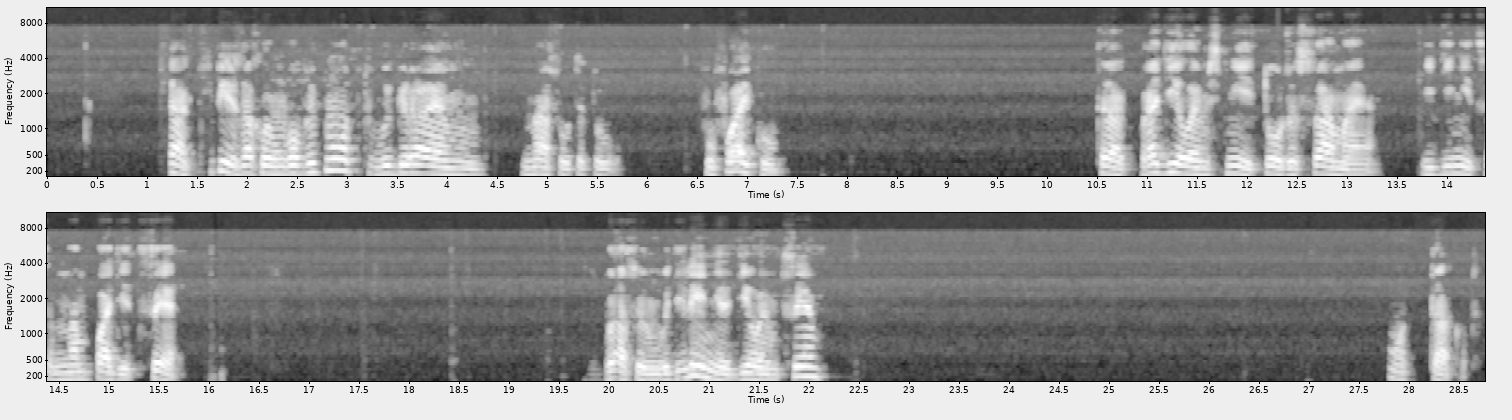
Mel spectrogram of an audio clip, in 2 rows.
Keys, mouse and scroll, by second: 1.5 click, 3.4 click, 5.3-6.5 middle drag, 7.9-11.6 drag, 12.1 middle click, 13.8 KP_1, 16.3 c, 19.5 click, 20.3 click, 21.6 c.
